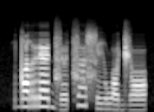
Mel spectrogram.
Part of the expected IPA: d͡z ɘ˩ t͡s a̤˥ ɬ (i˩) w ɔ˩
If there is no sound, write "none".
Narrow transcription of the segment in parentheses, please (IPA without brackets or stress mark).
i˩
